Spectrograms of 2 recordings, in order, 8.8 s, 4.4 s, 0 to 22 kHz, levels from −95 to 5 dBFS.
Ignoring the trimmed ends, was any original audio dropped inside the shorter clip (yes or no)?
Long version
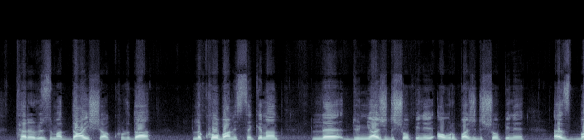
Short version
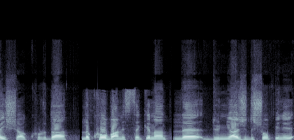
yes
